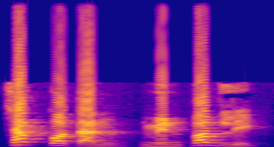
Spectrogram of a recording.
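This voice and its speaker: A man's voice: high-pitched, expressive, slow pace, bright, forceful tone. A man teaching an Arabic class, drilling students and correcting their pronunciation. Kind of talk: classroom language lesson.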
